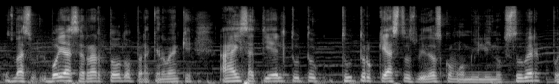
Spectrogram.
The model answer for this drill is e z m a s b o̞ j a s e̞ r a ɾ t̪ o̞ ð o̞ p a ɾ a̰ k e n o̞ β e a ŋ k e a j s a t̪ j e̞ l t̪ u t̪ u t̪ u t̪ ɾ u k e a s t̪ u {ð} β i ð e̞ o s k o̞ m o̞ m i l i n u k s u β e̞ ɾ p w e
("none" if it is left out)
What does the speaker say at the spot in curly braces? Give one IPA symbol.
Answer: z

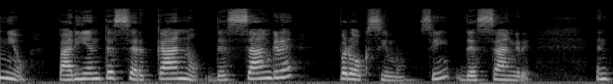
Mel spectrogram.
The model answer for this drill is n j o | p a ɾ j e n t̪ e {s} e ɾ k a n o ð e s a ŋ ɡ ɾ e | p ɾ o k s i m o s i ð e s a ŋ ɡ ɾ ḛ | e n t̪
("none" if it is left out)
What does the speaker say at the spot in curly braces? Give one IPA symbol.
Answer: s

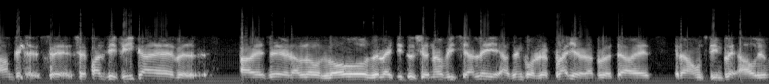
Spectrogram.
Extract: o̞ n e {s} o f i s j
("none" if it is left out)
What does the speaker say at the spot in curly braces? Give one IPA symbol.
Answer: s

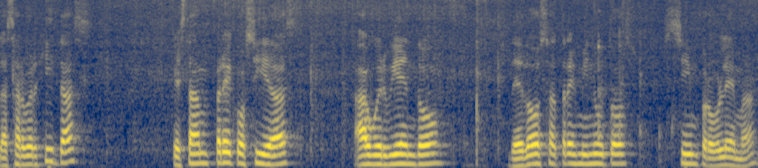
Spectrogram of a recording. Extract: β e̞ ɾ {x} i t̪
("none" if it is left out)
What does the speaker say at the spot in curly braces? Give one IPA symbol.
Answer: x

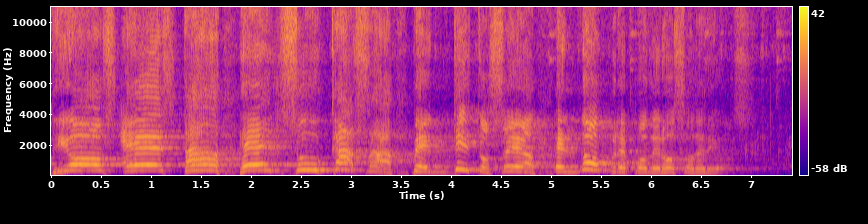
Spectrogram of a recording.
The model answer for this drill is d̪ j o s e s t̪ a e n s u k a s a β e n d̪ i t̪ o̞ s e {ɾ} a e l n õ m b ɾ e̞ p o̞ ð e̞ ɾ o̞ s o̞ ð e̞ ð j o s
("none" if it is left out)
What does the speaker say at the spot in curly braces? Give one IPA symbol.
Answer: none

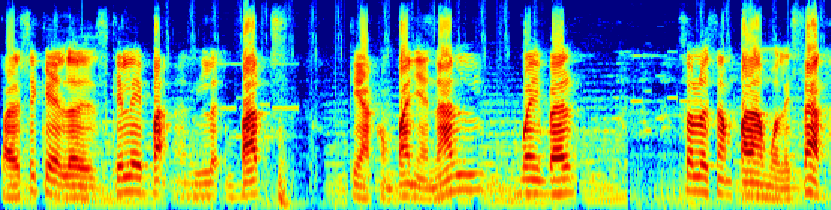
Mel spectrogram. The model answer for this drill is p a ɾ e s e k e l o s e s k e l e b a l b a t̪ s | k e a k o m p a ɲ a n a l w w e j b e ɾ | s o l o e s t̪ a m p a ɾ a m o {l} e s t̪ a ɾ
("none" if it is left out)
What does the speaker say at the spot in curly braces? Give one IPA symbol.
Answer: l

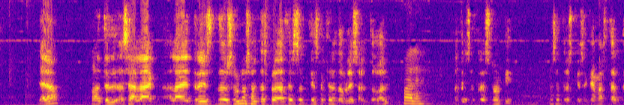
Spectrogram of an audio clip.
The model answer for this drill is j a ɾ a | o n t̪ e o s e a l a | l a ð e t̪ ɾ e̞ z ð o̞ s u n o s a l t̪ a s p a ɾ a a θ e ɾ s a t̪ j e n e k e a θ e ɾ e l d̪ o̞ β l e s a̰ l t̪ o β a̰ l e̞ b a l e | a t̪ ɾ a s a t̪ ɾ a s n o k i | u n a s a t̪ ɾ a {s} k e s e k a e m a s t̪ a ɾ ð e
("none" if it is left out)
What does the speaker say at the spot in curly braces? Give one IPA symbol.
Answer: s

